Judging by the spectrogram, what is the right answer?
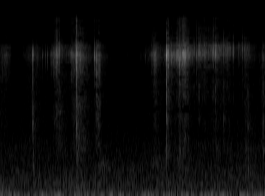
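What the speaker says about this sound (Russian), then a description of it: "давайте откроем этот пакетик" Small plastic packet being torn open, a series of faint crisp rips and crinkles in short bursts, close and quiet against near silence.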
